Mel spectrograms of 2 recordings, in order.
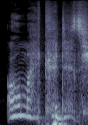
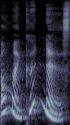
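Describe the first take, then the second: First: It is said in a harsh, critical tone. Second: It is said in a warm, kind tone. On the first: The child is being scolded for failing. The speaker calls it wrong. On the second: The child is being encouraged to keep trying. The speaker calls it right.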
